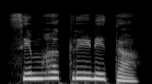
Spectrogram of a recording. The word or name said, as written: ಸಿಂಹಕ್ರೀಡಿತ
